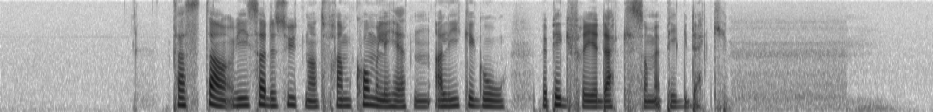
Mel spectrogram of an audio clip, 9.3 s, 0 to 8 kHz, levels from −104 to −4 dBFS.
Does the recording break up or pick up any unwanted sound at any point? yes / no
no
